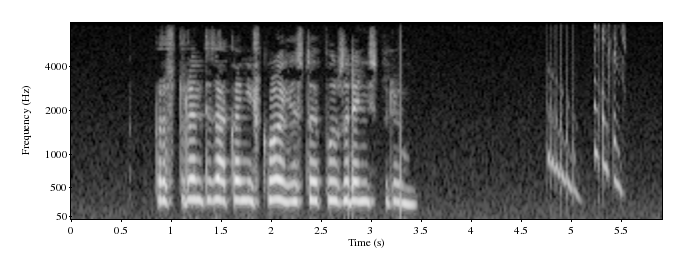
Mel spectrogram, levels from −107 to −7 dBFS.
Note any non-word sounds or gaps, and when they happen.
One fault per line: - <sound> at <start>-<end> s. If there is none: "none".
- chirp at 4.8-5.6 s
